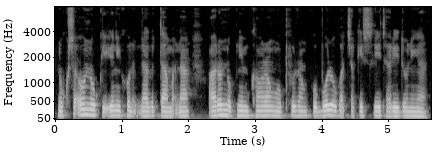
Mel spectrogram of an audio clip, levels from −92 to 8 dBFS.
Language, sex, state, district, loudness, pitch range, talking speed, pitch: Garo, male, Meghalaya, North Garo Hills, -16 LUFS, 115-125 Hz, 160 wpm, 120 Hz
